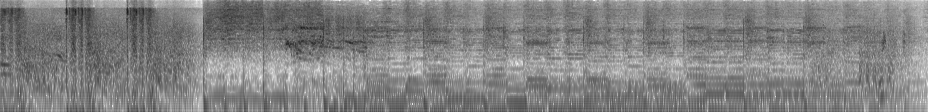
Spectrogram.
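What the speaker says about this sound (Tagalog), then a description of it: "Men, keep on firing!" Gunfire sound effect in a radio drama battle scene, bursts of rapid shots and heavy blasts layered under dramatic music, loud and continuous.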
